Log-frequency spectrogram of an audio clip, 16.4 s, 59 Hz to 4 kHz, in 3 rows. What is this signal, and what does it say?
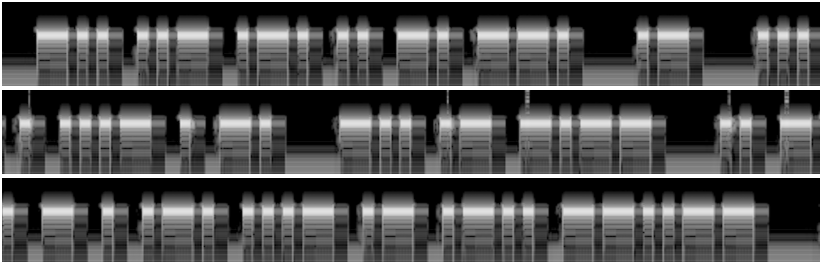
Morse code, heard as a keyed tone, about 18 wpm, 750 Hz. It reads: DURING A SEVEN DAY INTERVAL,
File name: Morse / 18WPM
